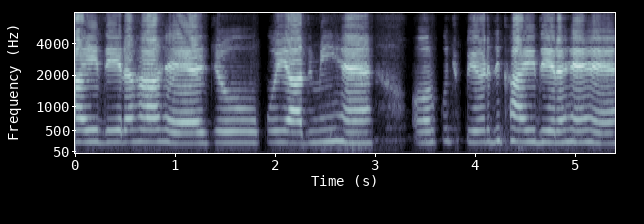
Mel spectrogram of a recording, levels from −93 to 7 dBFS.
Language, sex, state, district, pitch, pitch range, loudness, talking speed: Hindi, female, Haryana, Charkhi Dadri, 245 Hz, 235-255 Hz, -14 LUFS, 165 wpm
